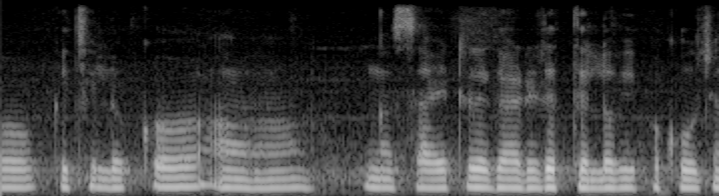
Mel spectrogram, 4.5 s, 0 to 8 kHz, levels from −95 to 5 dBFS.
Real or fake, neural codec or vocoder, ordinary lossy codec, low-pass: fake; vocoder, 22.05 kHz, 80 mel bands, Vocos; none; 7.2 kHz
